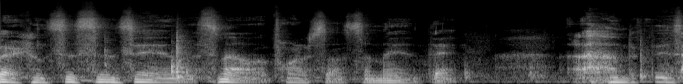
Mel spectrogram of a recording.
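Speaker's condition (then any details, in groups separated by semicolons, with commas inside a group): Brain injury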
